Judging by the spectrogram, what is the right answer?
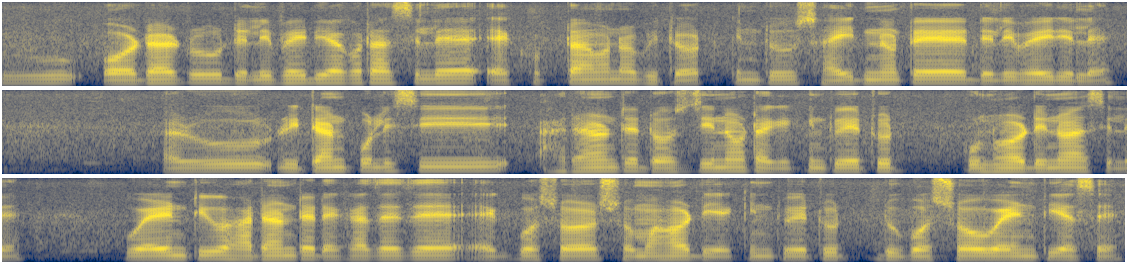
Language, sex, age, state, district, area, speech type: Assamese, male, 18-30, Assam, Lakhimpur, rural, spontaneous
